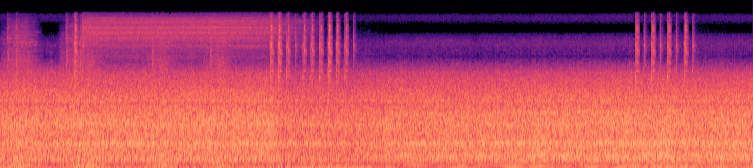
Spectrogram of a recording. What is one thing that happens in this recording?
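An electric train rumbles steadily along the tracks.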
